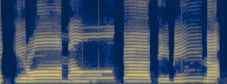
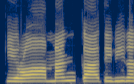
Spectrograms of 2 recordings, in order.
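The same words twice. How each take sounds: First: "किरामन कातिबीना" slowly, the final N of किरामन held as a nasal hum; "किरामन कातिबीना" chanted with a lingering nasal before का; hidden nun. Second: "किरामन कातिबीना" with a clear N closing किरामन; quick "किरामन कातिबीना", the nun fully sounded as "man"; wrong reading. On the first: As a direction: recite "किरामन कातिबीना" with nun hidden and long vowels drawn out. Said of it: "नून की आवाज़ को छुपाई जाएगी". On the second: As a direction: say "किरामन कातिबीना" without nasal hold or long vowels. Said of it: "नहीं पढ़ेंगे हम लोग". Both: Shown as a demonstration.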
